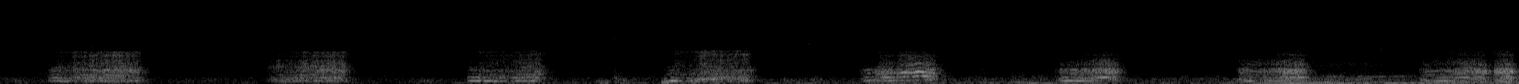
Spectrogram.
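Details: Pug with encephalitis struggling through an epileptic seizure: loud, raspy snorting breaths in regular bursts about every two seconds, eight in a row, with quiet gaps between.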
